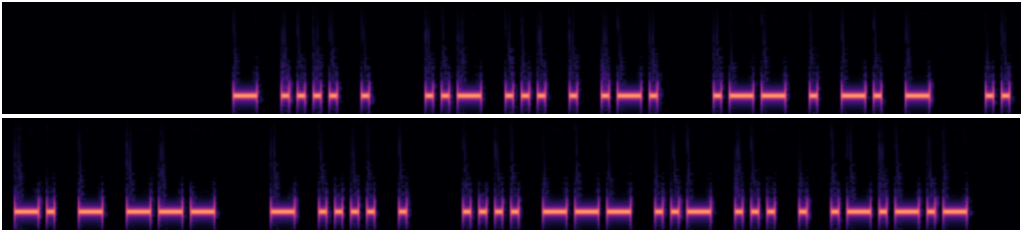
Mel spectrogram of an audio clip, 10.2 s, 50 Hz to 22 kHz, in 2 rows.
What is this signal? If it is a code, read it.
Morse code, heard as a keyed tone, about 29 wpm, 700 Hz. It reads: THE USER WENT INTO THE HOUSE.
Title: Sentences from Top 1000 Words - Review Part 5 - 30wpm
